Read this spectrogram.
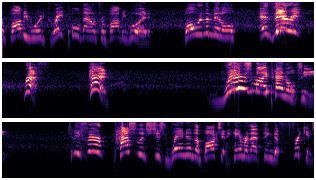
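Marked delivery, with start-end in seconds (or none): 5.0-9.4 slow, louder, indignant ask; drawn-out frustrated appeal; angry demand. Real, not acted. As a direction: demand the penalty from the ref. Denied a penalty.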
